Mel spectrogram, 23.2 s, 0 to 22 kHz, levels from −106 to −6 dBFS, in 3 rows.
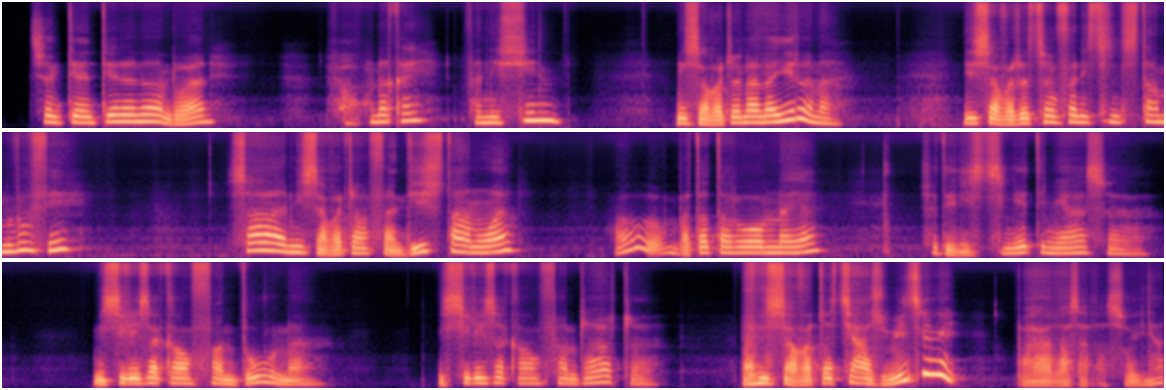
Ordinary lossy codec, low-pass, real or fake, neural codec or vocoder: none; none; fake; autoencoder, 48 kHz, 32 numbers a frame, DAC-VAE, trained on Japanese speech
